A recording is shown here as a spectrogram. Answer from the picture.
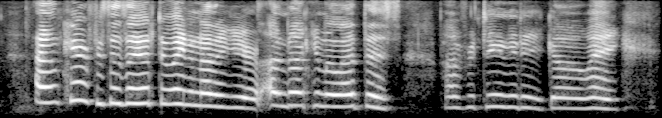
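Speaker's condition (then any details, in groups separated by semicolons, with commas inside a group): Cerebral palsy; congenital, wheelchair user since birth, high-tech power wheelchair, arms slightly waver, continuous subtle head movement; receives therapy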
